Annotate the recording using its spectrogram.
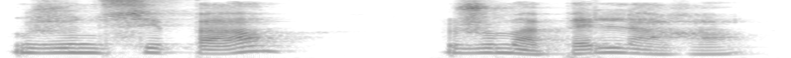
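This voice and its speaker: A woman's voice: a little slow, close to an everyday voice. A woman voicing an earnest, worried little girl in a read storybook. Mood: calm. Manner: pleading, high child's cries.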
